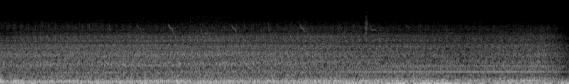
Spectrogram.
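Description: Large concrete mixer running steadily on a building site, a continuous mechanical drone.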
